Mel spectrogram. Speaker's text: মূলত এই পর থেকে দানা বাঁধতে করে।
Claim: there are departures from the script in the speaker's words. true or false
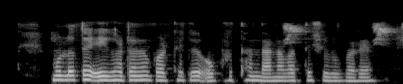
true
